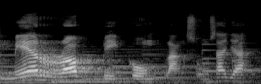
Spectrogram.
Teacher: Yang asalnya ditulisannya min rabbikum karena hukumnya idgham bila gunnah, jadi mir rabbikum langsung saja. Ya, nunnya gugur langsung ditasdid ke ro.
